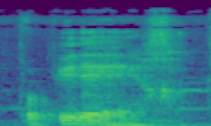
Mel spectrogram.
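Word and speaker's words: populaire: ポピュレーハと発音してあげるとうまく発音ができます。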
